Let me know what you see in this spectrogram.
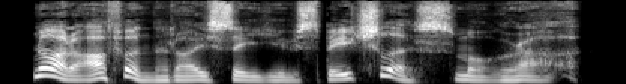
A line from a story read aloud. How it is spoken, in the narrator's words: Simeon purred, seductive lilt on full force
